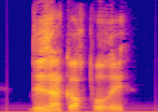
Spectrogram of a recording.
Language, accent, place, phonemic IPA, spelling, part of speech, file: French, France, Lyon, /de.zɛ̃.kɔʁ.pɔ.ʁe/, désincorporer, verb, LL-Q150 (fra)-désincorporer.wav
- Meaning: to disincorporate, to separate, to disunite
